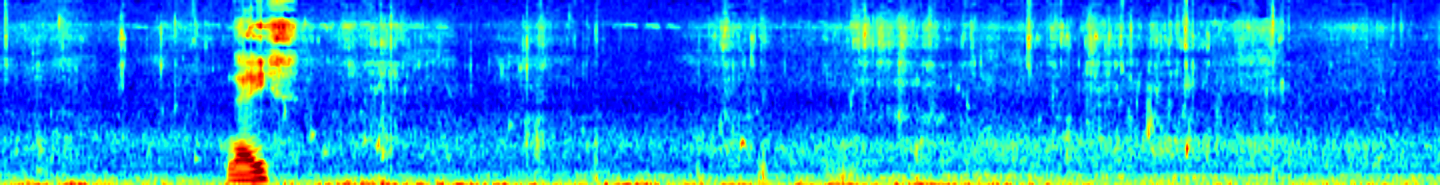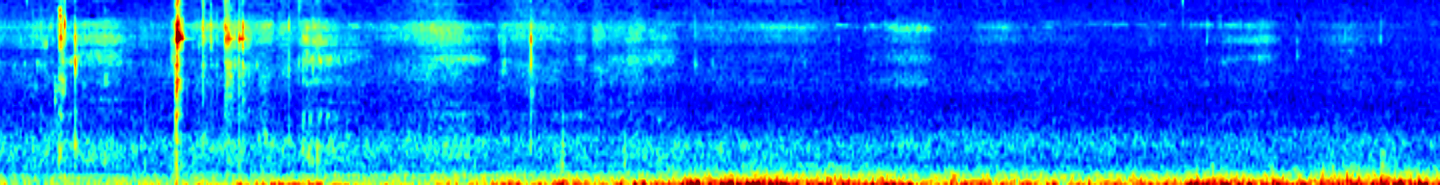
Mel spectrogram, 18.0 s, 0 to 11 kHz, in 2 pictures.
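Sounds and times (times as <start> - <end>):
water splashes and sloshing: 0.0 - 13.5
wind rumbling on microphone: 0.0 - 18.0.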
